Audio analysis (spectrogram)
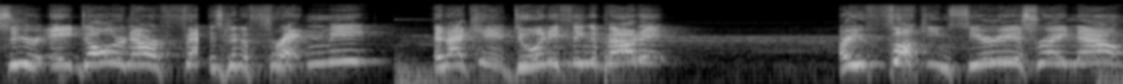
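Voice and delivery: livid, indignant, furious outburst. Speaker ranting about being threatened by someone and powerless to act, furious. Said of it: "I'm so fucking furious right now".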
